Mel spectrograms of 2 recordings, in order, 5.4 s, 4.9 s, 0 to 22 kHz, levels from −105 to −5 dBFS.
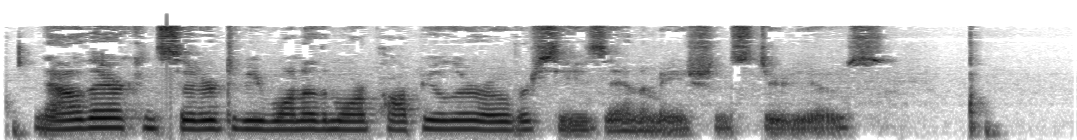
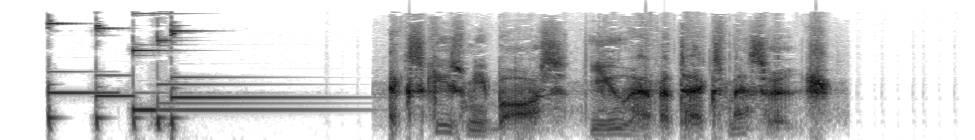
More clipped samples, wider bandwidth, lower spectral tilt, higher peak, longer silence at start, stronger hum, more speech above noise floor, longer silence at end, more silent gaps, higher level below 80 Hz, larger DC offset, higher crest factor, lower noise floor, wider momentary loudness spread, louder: neither; second, 12 kHz vs 16.5 kHz; first, -2.5 dB/octave vs 1.5 dB/octave; about the same, 0 dBFS vs 0 dBFS; second, 0.05 s vs 0.25 s; neither; about the same, 27 dB vs 29 dB; second, 0.5 s vs 0.7 s; neither; first, -64 dBFS vs -70 dBFS; neither; about the same, 18 dB vs 18 dB; about the same, -43 dBFS vs -44 dBFS; about the same, 11 LU vs 10 LU; about the same, -16 LUFS vs -15 LUFS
